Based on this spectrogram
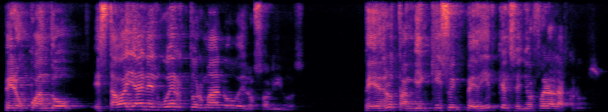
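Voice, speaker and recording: Animated preacher in an echoey room. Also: male voice, on the high side, moderate pace. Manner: animated preaching, rhetorical questions, often says "hermano". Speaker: pastor. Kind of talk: sermon.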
